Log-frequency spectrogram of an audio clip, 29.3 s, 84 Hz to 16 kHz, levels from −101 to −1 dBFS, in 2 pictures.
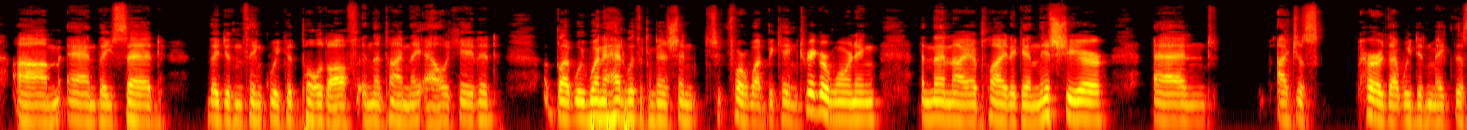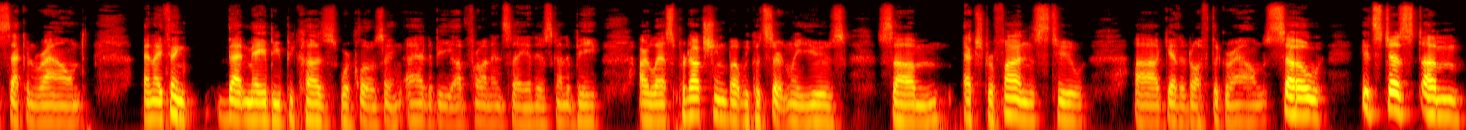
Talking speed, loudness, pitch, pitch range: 185 wpm, -34 LUFS, 125 Hz, 120-130 Hz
